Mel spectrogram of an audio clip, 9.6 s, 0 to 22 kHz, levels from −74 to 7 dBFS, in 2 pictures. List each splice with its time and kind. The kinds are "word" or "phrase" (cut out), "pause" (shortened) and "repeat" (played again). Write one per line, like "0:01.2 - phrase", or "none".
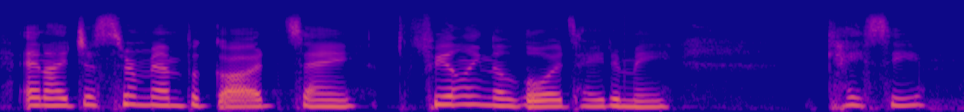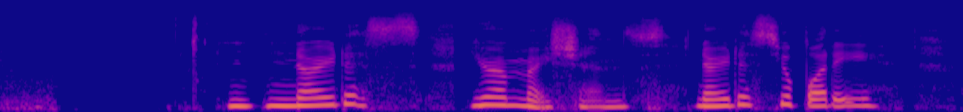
0:01.9 - word
0:02.8 - word
0:06.1 - word
0:07.1 - pause
0:08.2 - pause

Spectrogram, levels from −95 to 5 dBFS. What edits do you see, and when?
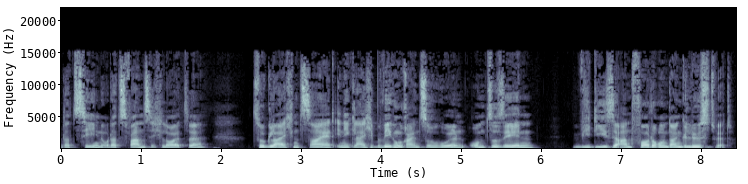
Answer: none

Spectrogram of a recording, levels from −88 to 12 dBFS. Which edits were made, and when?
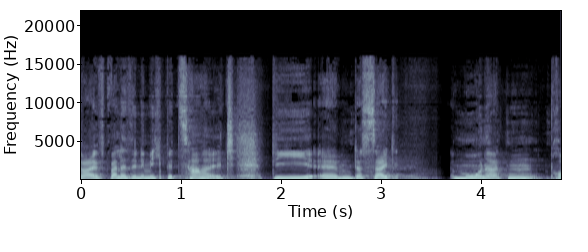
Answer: none

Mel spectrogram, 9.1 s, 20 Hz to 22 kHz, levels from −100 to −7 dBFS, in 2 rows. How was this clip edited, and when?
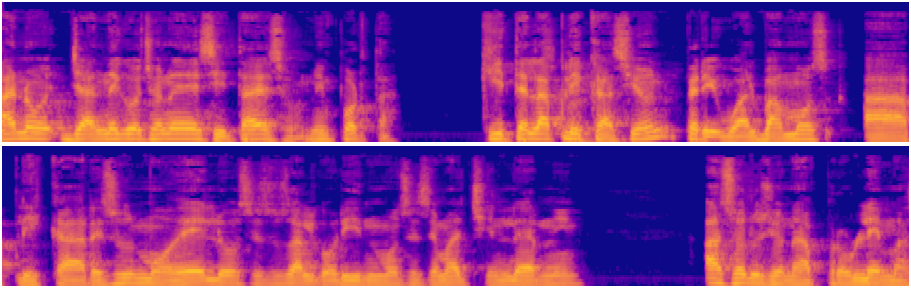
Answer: none

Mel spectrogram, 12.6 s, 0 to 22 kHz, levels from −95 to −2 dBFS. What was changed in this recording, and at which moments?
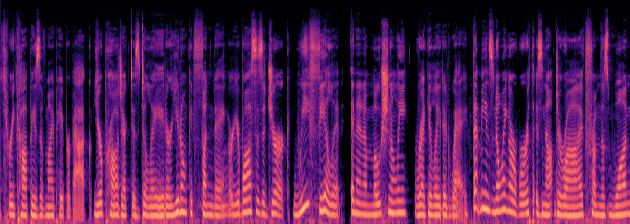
none

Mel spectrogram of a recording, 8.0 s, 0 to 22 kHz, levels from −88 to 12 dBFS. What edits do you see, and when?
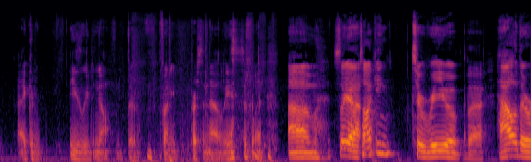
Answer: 0:01.4 - word
0:02.4 - word
0:03.8 - word
0:05.4 - word
0:06.9 - word

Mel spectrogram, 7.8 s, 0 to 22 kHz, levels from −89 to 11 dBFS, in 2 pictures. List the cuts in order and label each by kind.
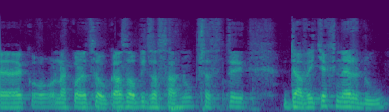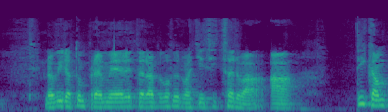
0:01.5 - phrase
0:02.2 - word
0:04.3 - pause
0:05.6 - phrase

